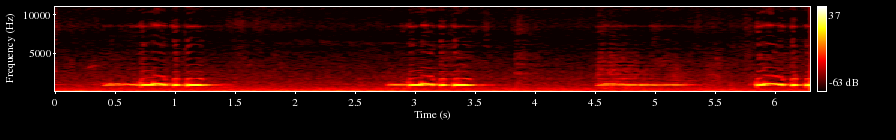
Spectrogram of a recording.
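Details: Local zebra dove in full song as a lure bird: three loud rolling, broken coo phrases spaced about two seconds apart, with one softer smooth coo between them and light background hiss.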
